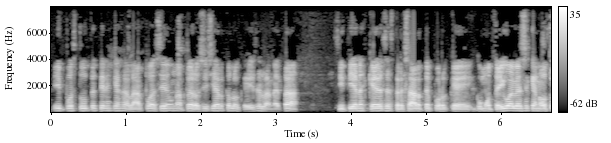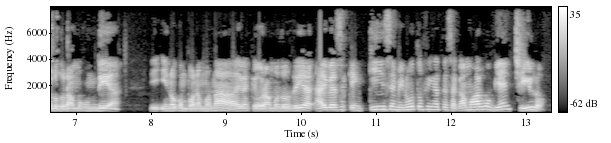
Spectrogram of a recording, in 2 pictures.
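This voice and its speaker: Young male musician, higher voice, dry sound, loose slangy chat. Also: a little fast, dry recording. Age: young adult. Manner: relaxed, slangy storytelling with many fillers. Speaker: guest musician. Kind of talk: casual interview chat.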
